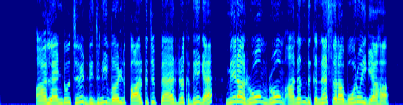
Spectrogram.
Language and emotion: Dogri, happy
